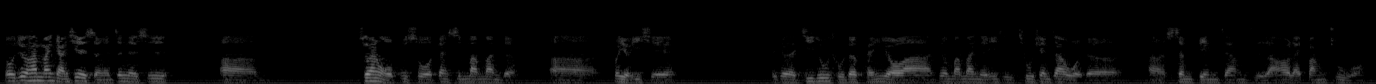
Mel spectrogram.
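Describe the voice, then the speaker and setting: A man's voice: mid-range voice, normal speed, faint music behind. Earnest young man. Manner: earnest, meandering storytelling. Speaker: testimony speaker. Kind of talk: personal faith testimony. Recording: dull lo-fi recording with faint hum.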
